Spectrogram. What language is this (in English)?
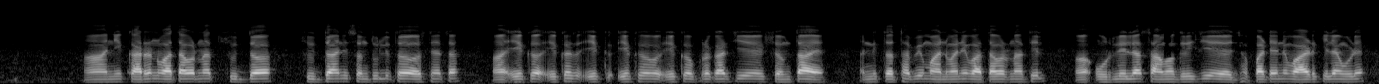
Marathi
